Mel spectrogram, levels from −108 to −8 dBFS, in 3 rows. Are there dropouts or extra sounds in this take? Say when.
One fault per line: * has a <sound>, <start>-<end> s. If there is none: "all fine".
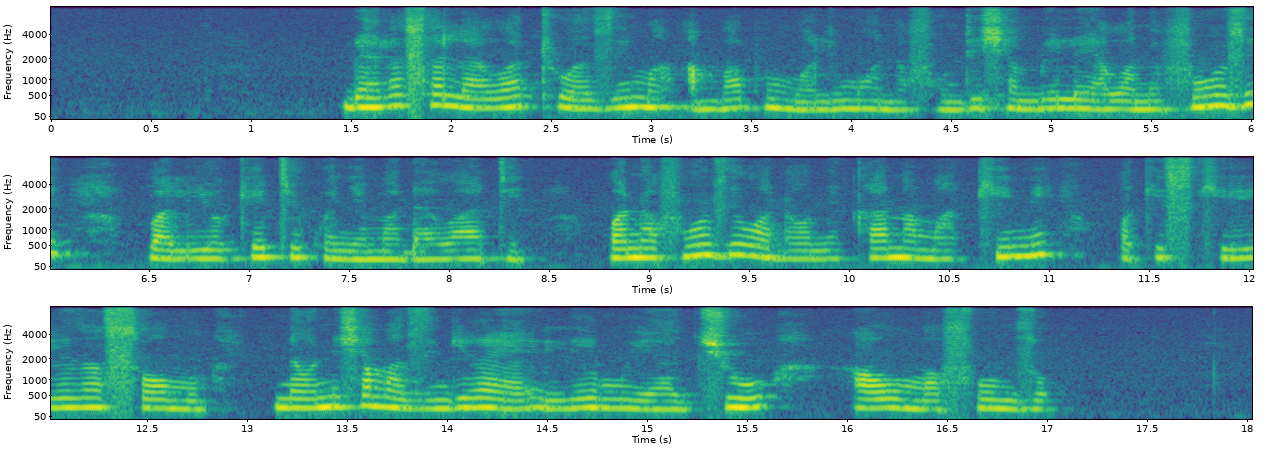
all fine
